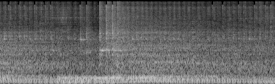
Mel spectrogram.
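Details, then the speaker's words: Small single-cylinder gasoline power washer engine, after diesel was accidentally put in the fuel and cleaned out, runs with a lumpy, uneven beat and a brief surge; still rough from leftover diesel, expected to improve with time. "she's still running a little bit rough gonna run a little bit rough at first gonna take time"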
